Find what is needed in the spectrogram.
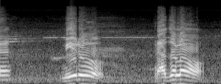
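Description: A man speaking Telugu in two short phrases, with a quiet outdoor background between them.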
